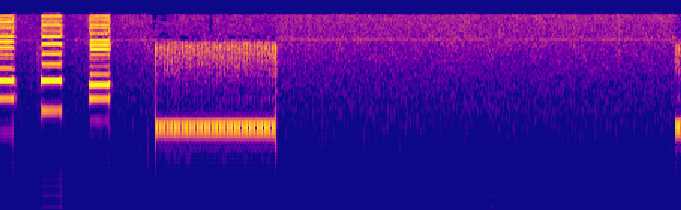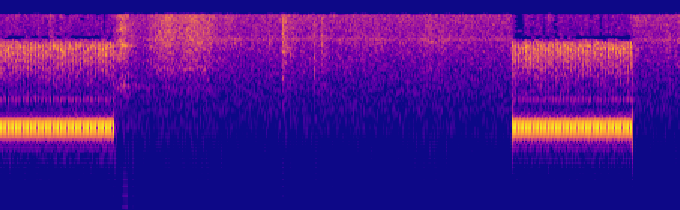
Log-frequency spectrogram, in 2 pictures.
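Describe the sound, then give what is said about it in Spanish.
Telephone call to a car workshop going unanswered: a quick run of keypad dialing tones, then three long ringing bursts separated by long pauses of faint hiss. “No contestan. Estamos llamando a un taller.”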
